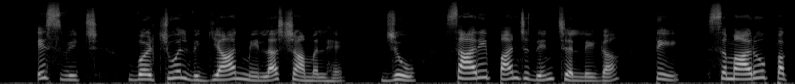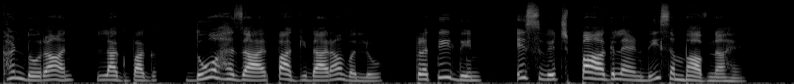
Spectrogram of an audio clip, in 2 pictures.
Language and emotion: Punjabi, neutral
